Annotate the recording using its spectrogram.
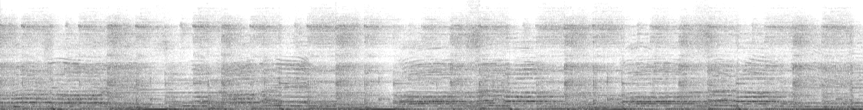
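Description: Children's choir singing a hymn in unison over an instrumental accompaniment with a strong, moving bass line.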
